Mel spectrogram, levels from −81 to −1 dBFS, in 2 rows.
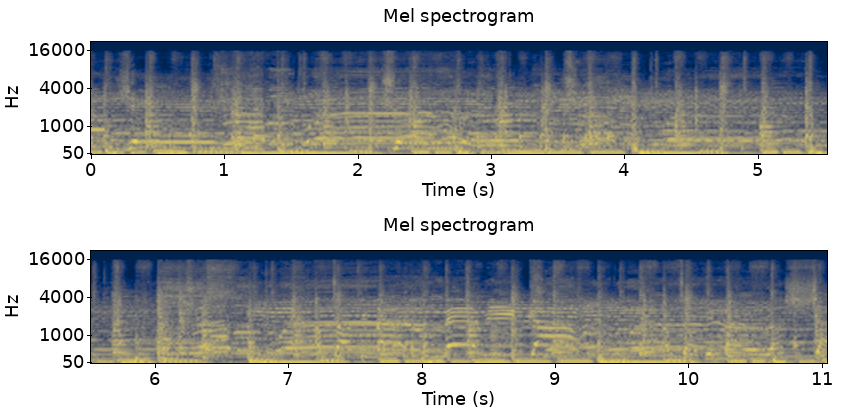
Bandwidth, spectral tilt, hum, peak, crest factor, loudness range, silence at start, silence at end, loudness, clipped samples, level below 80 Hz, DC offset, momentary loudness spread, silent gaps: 16 kHz; -5.5 dB/octave; none; -2 dBFS; 14 dB; 2 LU; 0 s; 0 s; -16 LUFS; under 0.1%; -18 dBFS; under 0.1%; 3 LU; none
